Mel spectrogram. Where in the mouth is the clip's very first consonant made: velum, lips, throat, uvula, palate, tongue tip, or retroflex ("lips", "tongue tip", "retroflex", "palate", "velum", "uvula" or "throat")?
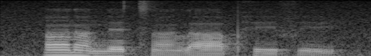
tongue tip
